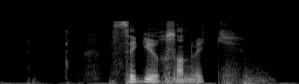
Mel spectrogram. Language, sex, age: Norwegian, male, 25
